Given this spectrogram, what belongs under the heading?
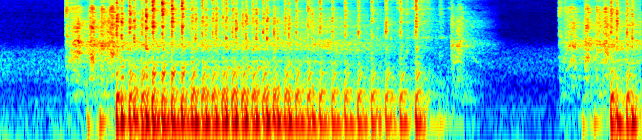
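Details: Honda Shadow motorcycle under restoration, carb float previously stuck open leaking fuel, started at full throttle: loud uneven open-pipe bark runs ragged about three seconds, dies, then refires; engine stalls after starting, fuel mixture suspected, unconfirmed.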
